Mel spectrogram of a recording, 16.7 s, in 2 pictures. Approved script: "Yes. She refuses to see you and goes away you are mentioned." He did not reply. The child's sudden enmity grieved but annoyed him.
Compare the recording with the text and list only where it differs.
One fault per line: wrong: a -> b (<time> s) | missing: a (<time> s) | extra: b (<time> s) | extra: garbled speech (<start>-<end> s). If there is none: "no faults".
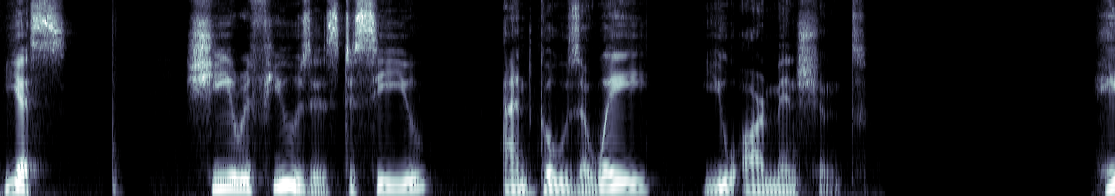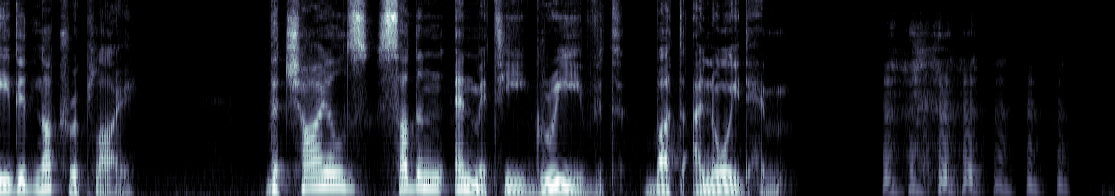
no faults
